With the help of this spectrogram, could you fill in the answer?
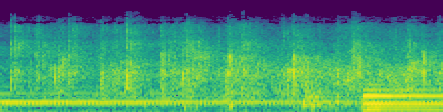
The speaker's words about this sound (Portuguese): Agora, por favor, pare de aplaudir. Agora você vai aplaudir a Deus pela tua vida.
